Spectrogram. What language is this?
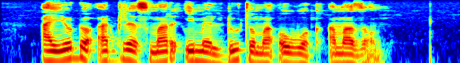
Luo (Kenya and Tanzania)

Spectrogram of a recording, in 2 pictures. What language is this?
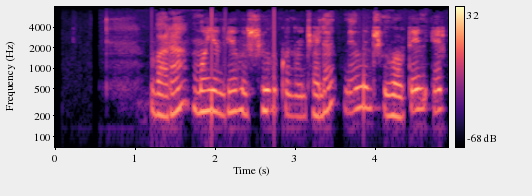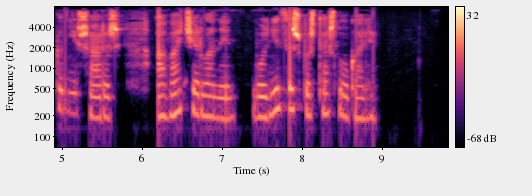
Mari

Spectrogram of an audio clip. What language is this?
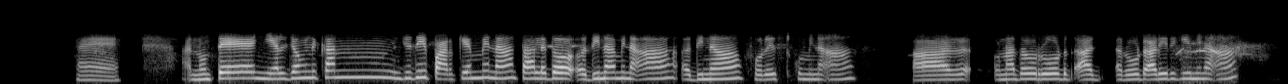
Santali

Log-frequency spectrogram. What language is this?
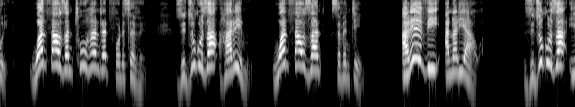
Nyanja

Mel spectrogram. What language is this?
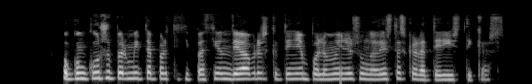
Galician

